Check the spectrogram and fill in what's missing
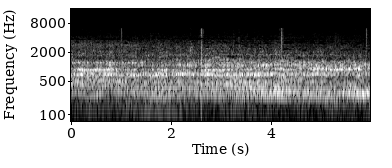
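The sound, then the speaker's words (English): A steady, droning airplane engine hums on without a break as the plane loses altitude and descends to land at an airport. It holds an even loudness throughout, with a few faint clicks scattered over the constant roar and no voices. “you might as well start losing some altitude”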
